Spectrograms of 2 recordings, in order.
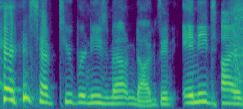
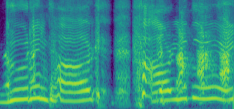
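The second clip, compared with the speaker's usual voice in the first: higher, louder teasing impression; mock Kelsey greeting; 8 semitones higher, 5 dB louder than usual. Host teasing cohost about her accent, high mock imitation. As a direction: pipe up in a mocking greeting. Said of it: "Kelsey's like".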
